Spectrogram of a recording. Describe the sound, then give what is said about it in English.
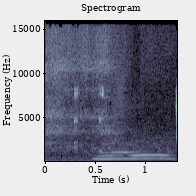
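A single drawn-out meow from Kitty, a pet cat, fairly clear, rising slightly in pitch and holding for nearly a second, ending with a small click over a faint low room hum. “And again, we have Kitty, who is in complete agreement with this conversation.”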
